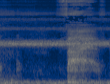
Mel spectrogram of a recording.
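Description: Steady, high-pitched chorus of night insects such as crickets, with a single breathy spoken word about one and a half seconds in.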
